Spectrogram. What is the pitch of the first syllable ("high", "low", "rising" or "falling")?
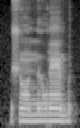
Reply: high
